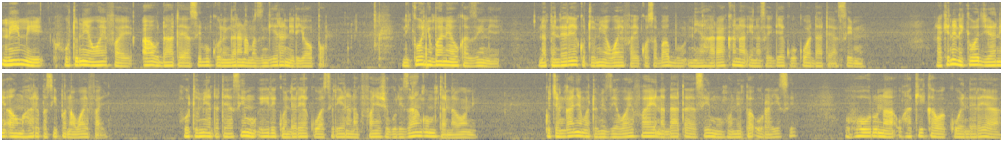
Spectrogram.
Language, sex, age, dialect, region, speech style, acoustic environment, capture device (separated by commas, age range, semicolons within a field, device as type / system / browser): Swahili, male, 25-34, Kenya - Nairobi Sheng-influenced, Kenya, relaxed; focused, silence, desktop / Windows / Chrome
